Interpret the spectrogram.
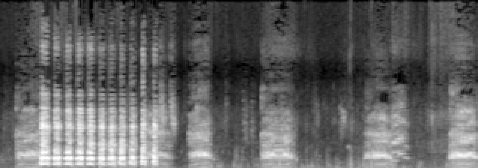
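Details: Toulouse goose mother in a backyard with newly hatched goslings on their first day. A fast rattling run of about twelve clipped honks leads into four longer, spaced honks, over a low steady hum.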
